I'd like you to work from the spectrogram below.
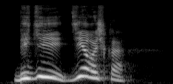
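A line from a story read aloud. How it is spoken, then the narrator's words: Hoarse, straining shout. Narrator (Russian): Срывая голос, закричал я ей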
